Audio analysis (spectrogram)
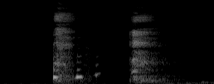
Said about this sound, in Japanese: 大きなあくび。もしかして眠くなっちゃいました？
